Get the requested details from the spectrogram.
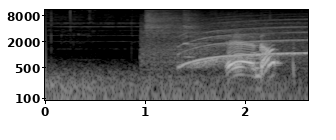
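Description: A fire truck siren wails close by.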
